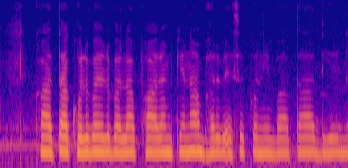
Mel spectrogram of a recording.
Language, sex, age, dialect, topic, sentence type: Maithili, male, 25-30, Bajjika, banking, question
